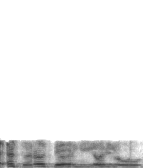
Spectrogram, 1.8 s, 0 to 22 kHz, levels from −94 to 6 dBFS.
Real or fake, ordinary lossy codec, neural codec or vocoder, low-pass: fake; MP3, 24 kbps; codec, 24 kHz, 1.5 kbps, HILCodec; 3.6 kHz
